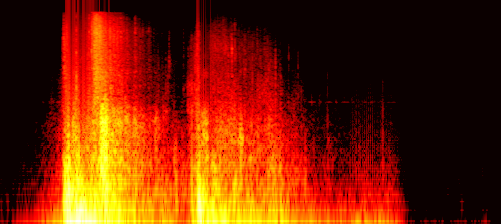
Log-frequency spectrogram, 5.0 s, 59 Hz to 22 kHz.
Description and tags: Monster Footsteps 01
This is an edited file of an artificial monster created with sinths, real steps and multi-band EQ. Hope you like and find it helpfull
Effect, Monster, footsteps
